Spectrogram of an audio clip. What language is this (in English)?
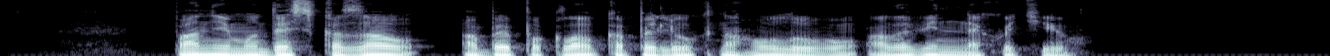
Ukrainian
